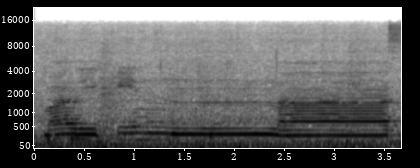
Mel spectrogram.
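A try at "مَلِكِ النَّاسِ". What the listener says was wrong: Malikin nas. Nas. Tidak diturunkan ya, rahangnya itu kayaknya karena rahangnya turun. Tidak. Turunnya biasa. Nas, malikin nas biasa. Sin itu seperti sin setengah ta ya. Ya, terdengarnya mesti seperti sin setengah ta. Sa biasa. Sasa. Nah, seperti itu ya, sin.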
